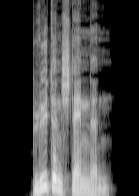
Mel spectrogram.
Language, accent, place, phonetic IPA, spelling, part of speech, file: German, Germany, Berlin, [ˈblyːtn̩ˌʃtɛndn̩], Blütenständen, noun, De-Blütenständen.ogg
- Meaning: dative plural of Blütenstand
